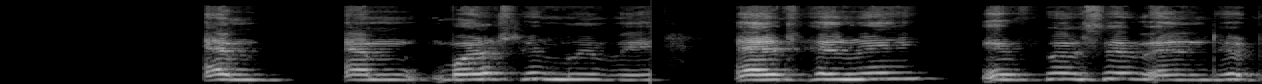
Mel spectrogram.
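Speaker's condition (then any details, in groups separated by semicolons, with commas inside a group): Disability affecting muscles; speech impairment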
